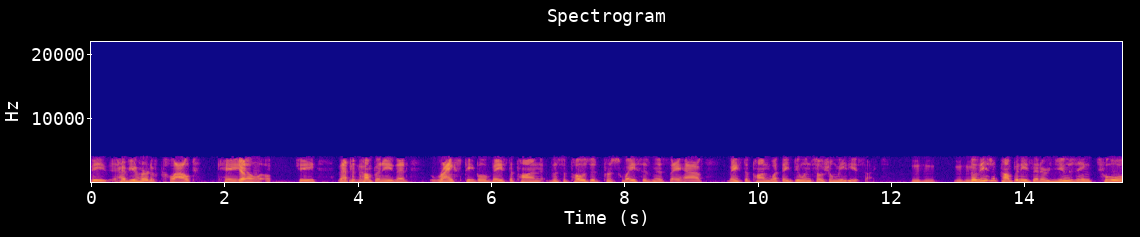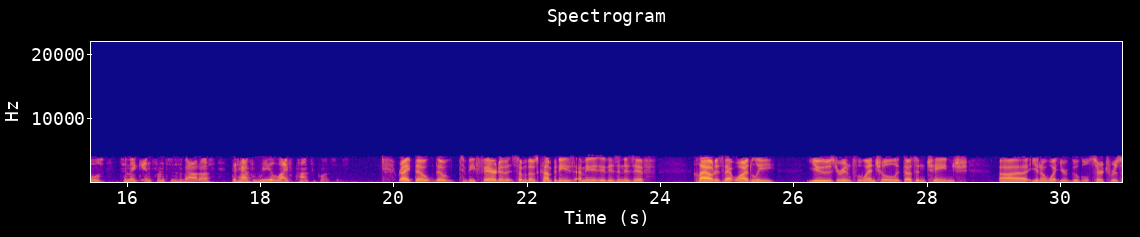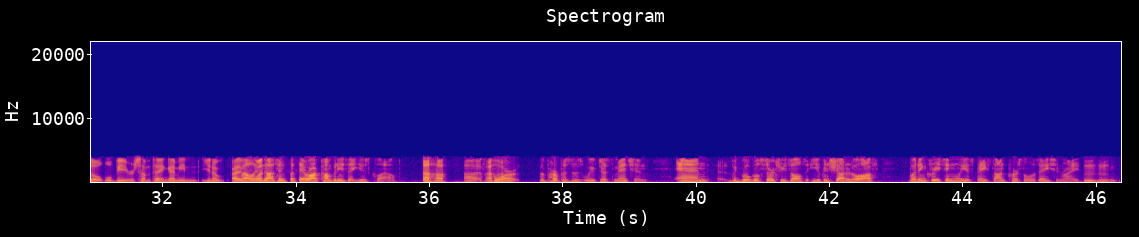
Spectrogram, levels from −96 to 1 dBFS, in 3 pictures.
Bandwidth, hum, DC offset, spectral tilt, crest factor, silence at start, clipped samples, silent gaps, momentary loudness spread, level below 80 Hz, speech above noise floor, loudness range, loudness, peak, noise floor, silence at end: 4.3 kHz; none; under 0.1%; -9 dB/octave; 26 dB; 0 s; under 0.1%; none; 15 LU; -62 dBFS; 39 dB; 8 LU; -31 LUFS; -8 dBFS; -71 dBFS; 0.1 s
